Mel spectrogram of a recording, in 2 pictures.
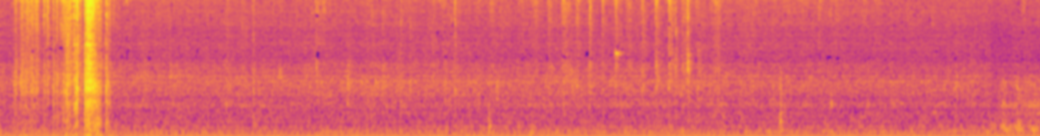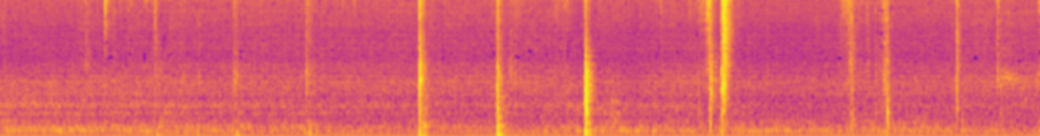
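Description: A new, stiff tarot deck being shuffled by hand, with soft card rustling and a quick run of fine clicks at the start. Several separate sharp snaps of cards come later, over a steady low hum.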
